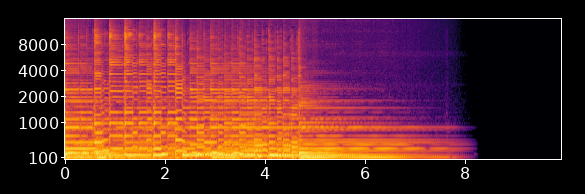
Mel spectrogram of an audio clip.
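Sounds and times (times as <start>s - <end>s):
fast bluegrass tune: 0.0s - 6.6s.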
